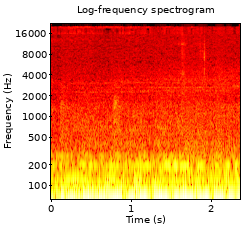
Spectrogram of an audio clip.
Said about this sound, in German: Ein dicker LKW fährt vorbei in unserem Studio, das eigentlich unser Schlafzimmer ist.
